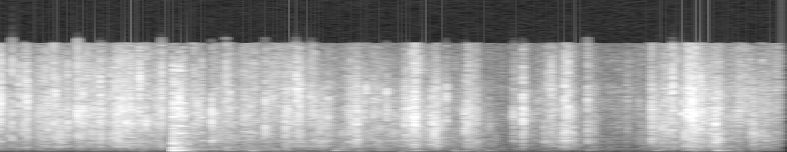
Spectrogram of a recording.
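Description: A pink plastic bag holding a GPIB to USB adapter is handled close up, giving continuous crinkling and rustling with a sharper crackle near the start and no speech.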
